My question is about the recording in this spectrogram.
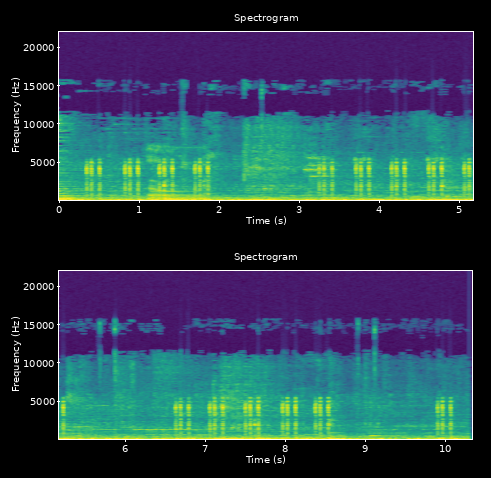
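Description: Panda Magic video slot machine spinning its reels: electronic game music and short chiming notes with quick repeated ticks as the reels run and stop, over a steady low rumble.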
